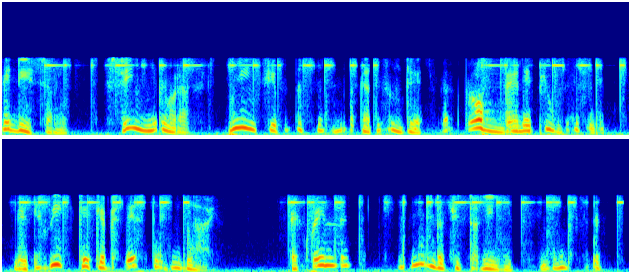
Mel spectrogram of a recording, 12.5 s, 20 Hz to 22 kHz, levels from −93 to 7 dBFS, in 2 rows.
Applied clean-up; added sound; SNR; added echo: neural diffusion model UNIVERSE++.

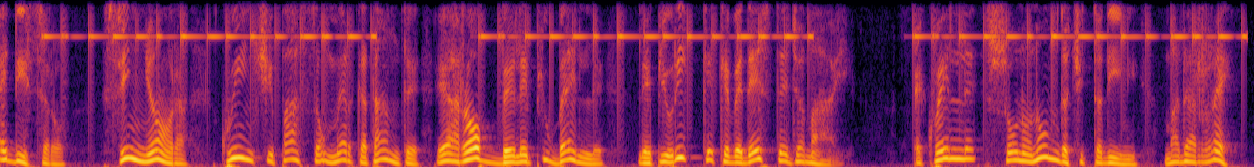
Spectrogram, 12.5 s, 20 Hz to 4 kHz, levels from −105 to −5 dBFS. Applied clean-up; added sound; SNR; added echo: none; Glass; 15 dB; none.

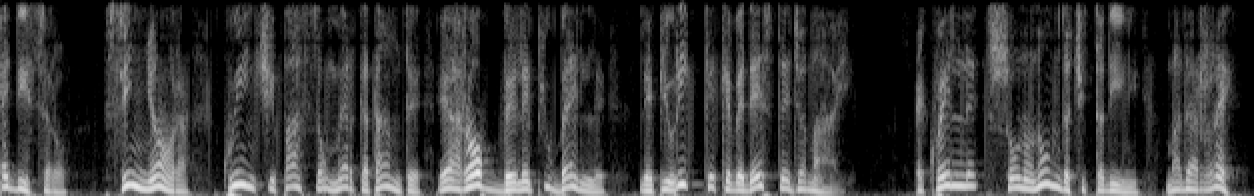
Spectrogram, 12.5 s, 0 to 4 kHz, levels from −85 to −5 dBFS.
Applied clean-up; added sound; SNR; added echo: neural mask model Resemble Enhance denoiser.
